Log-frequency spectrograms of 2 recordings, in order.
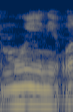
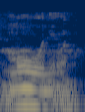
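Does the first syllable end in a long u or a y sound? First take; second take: y sound; long u. First: The first syllable ends with a y sound. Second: The first syllable has a long u vowel. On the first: This is the original underlying form. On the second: This is the form actually used in speech. "Sehingga mereka mengucapkan muniun"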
